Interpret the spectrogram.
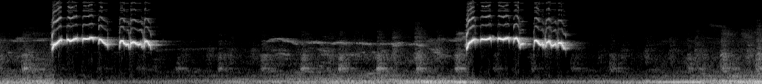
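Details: Orange-headed thrush recording meant to stir lazy caged birds into singing: two bursts of five or six loud, ringing whistled notes, separated by a thinner drawn-out whistle, over a low rumbling hum.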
